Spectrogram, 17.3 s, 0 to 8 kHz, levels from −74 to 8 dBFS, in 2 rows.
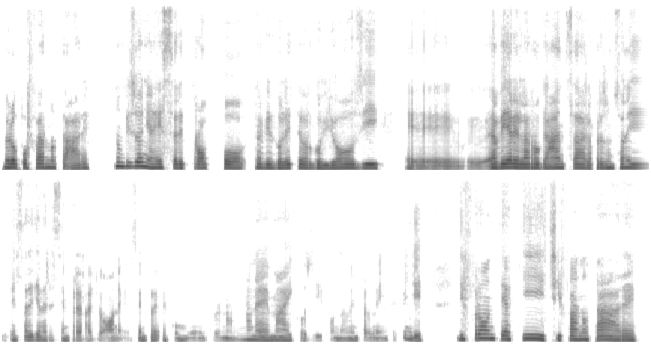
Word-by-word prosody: me 155 - +3
lo 160 0 +7
può 160 - +2
far 160 +1 +1
notare; 140 -3 -1 0.3
non 205 -1 +5
bisogna 195 -4 +4
essere 150 -1 +1
troppo, 145 -2 +1
tra 150 - +1
virgolette, 145 +2 +1
"orgogliosi", 140 +2 +2 0.3
ehm, - - -6
e - - +2
avere 160 +2 +6
l'arroganza, 145 0 +2
la 135 0 -1
presunzione 140 +1 -1
di 145 0 -4
pensare 130 0 -6
di 135 - -5
avere 130 -1 -8
sempre 125 0 -9
ragione, - - -10
sempre - - -8
e - - -10
comunque, - - -13
non 70 - -11
non 145 0 -5
è 130 -2 -3
mai 125 -2 -4
così - - -16
fondamentalmente. 65 +1 -12
Quindi, - - -4 0.4
di 175 0 0
fronte 190 0 +2
a 165 - +2
chi 180 -3 +3
ci 155 +3 -3
fa 160 +1 0
notare, 145 -4 0
145 Hz, 145 wpm, -28 LUFS, 135-155 Hz, 0.4 s, lo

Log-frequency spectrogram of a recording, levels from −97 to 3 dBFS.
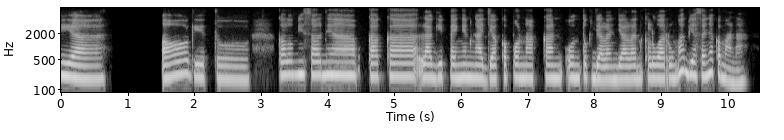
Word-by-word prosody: Iya. 205 -3 +4 1.3
Oh, 205 +5 +3 0.2
gitu. 190 -1 -3 0.9
Kalau 220 +1 +1
misalnya, 225 -1 +1 0.5
Kakak, 205 0 +1
lagi 195 -1 +2
pengen 195 0 +1
ngajak 185 -1 0
keponakan 185 -1 -1 0.3
untuk 190 0 -2
jalan-jalan 175 0 +1
keluar 185 0 +2
rumah 190 +9 +1
biasanya 215 +2 +1
ke - - +3
mana? 150 0 -5
190 Hz, 95 wpm, -21 LUFS, 185-205 Hz, 1.3 s, Iya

